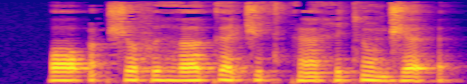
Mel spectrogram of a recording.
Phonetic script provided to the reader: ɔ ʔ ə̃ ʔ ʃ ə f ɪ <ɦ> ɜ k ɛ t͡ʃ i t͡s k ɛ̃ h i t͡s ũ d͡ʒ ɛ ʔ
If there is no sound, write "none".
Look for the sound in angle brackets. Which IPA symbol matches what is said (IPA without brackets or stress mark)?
ɦ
